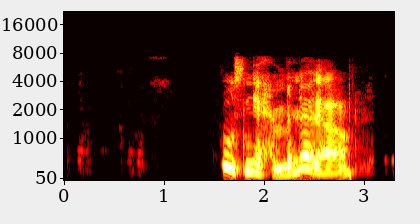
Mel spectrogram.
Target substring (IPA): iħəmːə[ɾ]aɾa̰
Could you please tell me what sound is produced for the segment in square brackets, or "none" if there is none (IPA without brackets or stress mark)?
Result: l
